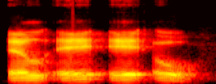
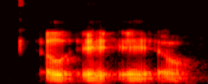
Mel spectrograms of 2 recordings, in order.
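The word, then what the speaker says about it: ἐλεέω: How do you pronounce it? Leeo. That's how you pronounce it. The spelling is ELEEO. Leeo.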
